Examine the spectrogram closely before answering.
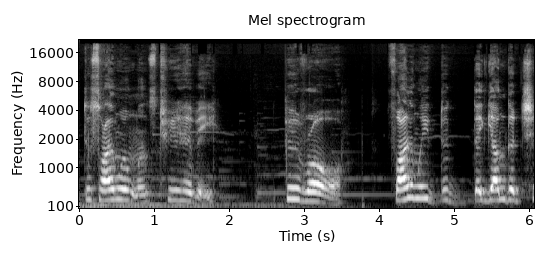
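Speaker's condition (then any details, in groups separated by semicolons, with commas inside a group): Cerebral palsy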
